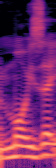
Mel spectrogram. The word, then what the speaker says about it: Moise: Moise jak biblijny Mojżesz i z tym mamy to kojarzyć.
